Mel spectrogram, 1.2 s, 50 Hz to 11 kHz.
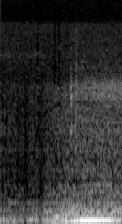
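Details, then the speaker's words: Infiniti M45 V8 revved after modifying the aluminum undertray that had caused drone and vibration: deep, smooth rumble swells evenly with no rattle, buzz or drone, revs a little freer; normal. "There you go. Nice and easy. No rattling and droning, buzzing, vibrating, and all that. It seems to rev a little freer too."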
